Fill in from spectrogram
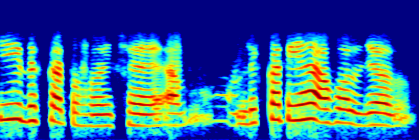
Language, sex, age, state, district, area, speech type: Maithili, female, 30-45, Bihar, Samastipur, urban, conversation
